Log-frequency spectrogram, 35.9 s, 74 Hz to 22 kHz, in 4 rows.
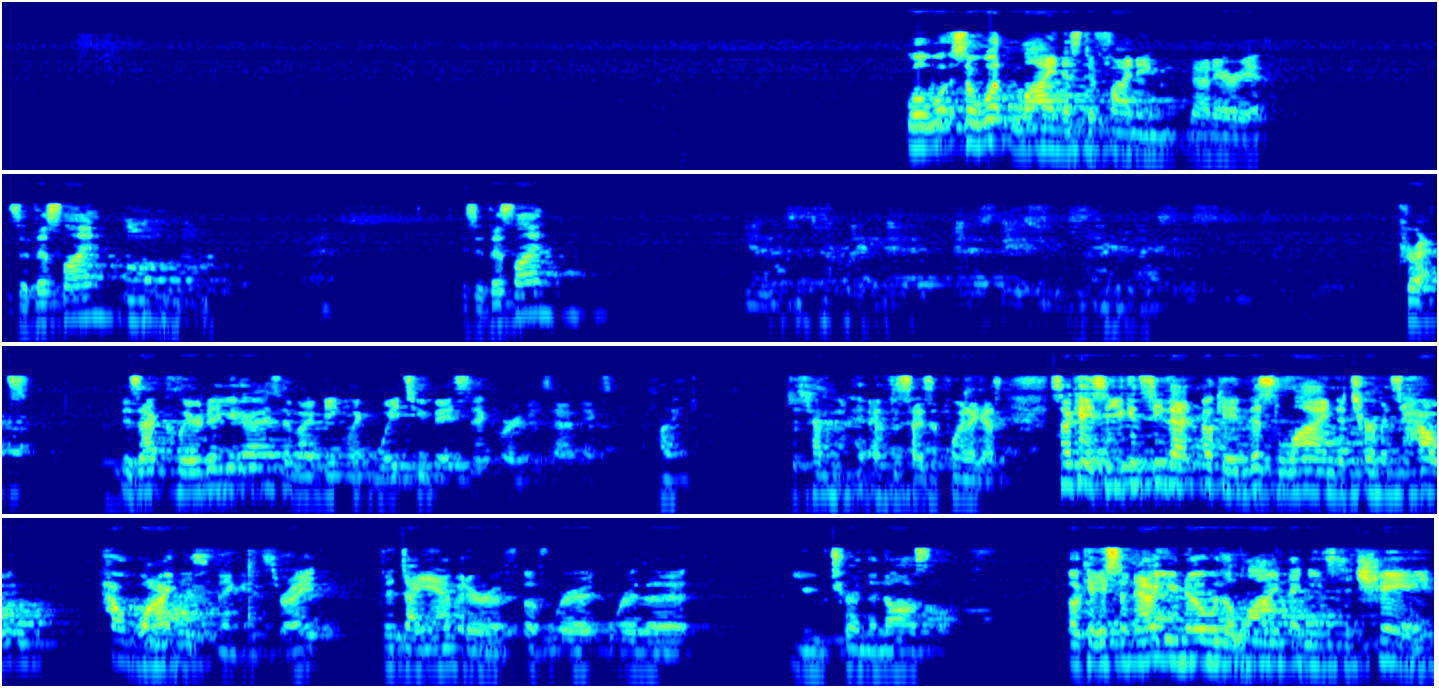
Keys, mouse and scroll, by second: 11.5 click.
